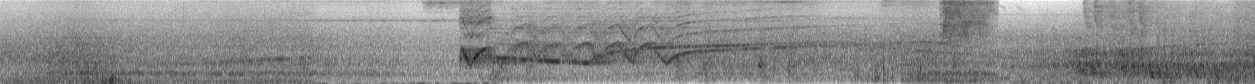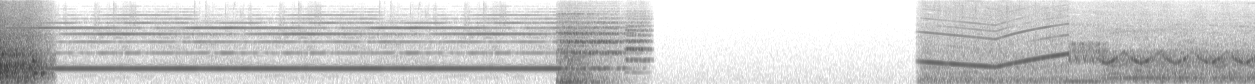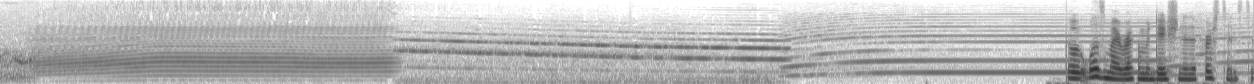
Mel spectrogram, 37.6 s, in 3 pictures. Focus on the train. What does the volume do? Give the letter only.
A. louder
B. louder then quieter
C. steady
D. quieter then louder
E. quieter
D.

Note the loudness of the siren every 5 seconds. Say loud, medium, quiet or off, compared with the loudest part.
loud, loud, quiet, quiet, quiet, quiet, quiet, quiet.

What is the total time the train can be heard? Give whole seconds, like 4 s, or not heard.
13 s.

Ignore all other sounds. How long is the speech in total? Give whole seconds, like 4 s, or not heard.
2 s.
